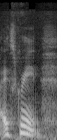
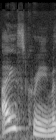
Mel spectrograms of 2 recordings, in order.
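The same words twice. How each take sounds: First: The stress falls on the word cream. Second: The stress falls on the word ice. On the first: The speaker calls it wrong. "as opposed to" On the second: The speaker calls it right. "the rule for compound nouns"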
